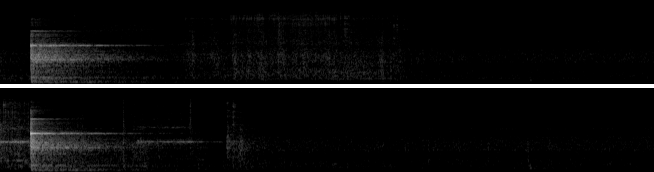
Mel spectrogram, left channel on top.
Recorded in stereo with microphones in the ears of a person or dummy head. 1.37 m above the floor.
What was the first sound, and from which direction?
A piano, 25° right (ahead or behind).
